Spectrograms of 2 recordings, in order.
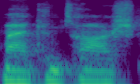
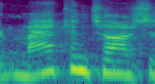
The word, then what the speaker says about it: McIntosh: So you can find me pretty much anywhere, Mac McIntosh. But McIntosh is spelled M-C-I-N-T-O-S-H, no A, even though my first nickname, Mac, M-A-C, has an A, confuses people.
